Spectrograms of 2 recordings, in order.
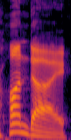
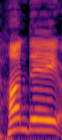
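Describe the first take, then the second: First: "Hyundai" ending like "die"; pronounced HUN-die. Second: "Hyundai" ending like "day"; pronounced HUN-day. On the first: Host asks guest which is right, "Hyundai" as HUN-die. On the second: Host asks guest which is right, "Hyundai" as HUN-day. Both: Shown as a demonstration. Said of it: "How do they pronounce it".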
